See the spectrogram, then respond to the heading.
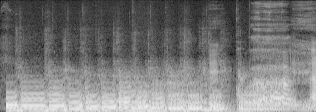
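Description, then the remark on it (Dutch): A Fender Rhodes bass piano played hard, a steady run of loud, gritty, growling, metallic low bass notes with a buzzy edge, heard alone. “daardoor klinkt die brommende Rhodes-bas een beetje gelijk een soort eh, tuba”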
